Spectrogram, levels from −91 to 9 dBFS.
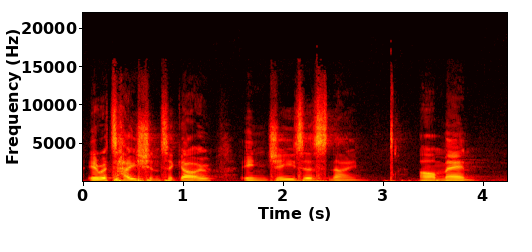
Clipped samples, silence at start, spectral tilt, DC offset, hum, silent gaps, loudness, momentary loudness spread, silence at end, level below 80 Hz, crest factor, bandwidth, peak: under 0.1%; 0.05 s; -4 dB/octave; under 0.1%; none; none; -28 LUFS; 17 LU; 0.3 s; -46 dBFS; 18 dB; 15.5 kHz; -12 dBFS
